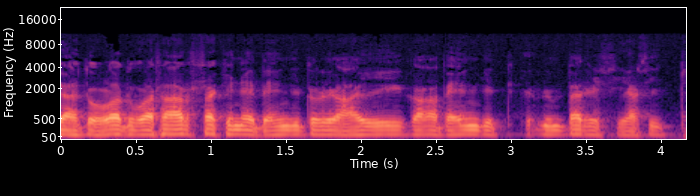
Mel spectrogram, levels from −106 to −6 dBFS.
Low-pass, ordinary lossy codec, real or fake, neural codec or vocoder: 10.8 kHz; MP3, 64 kbps; real; none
